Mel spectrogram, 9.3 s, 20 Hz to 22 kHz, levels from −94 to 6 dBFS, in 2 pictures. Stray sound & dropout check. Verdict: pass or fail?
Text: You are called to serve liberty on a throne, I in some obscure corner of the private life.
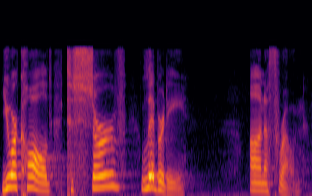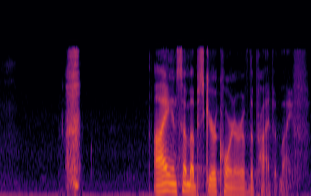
fail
